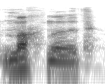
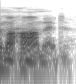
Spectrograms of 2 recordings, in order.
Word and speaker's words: Mahmood: mock mood or yeah Mahmood is it's it's not the Mohammed but everyone just called a Mohammed and I actually took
